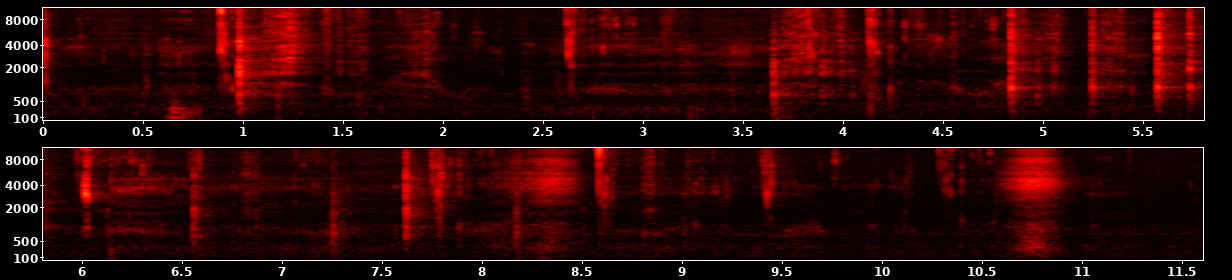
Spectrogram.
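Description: Close-miked chewing of biscuits and gravy, with irregular wet mouth smacks and clicks.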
